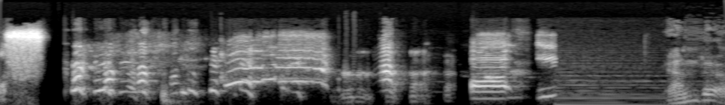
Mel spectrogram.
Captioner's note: group laughs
